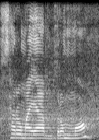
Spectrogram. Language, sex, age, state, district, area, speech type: Bodo, female, 60+, Assam, Kokrajhar, rural, spontaneous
